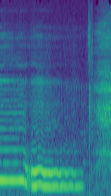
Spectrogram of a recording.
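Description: A woman singing unaccompanied, holding one long note that then drops to a lower note with a slight waver, followed by a short breath-like hiss near the end.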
